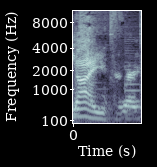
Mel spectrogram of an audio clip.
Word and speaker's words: knife: What about knife? Where that K at? It ain't The knife. knife. Just say it.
